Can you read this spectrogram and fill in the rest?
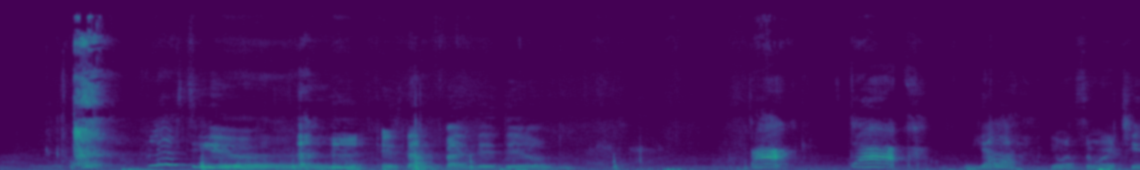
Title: Baby sneeze & learning to talk!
